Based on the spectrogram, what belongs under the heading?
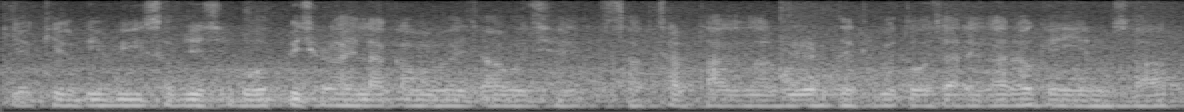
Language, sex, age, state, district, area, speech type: Maithili, male, 45-60, Bihar, Purnia, rural, spontaneous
